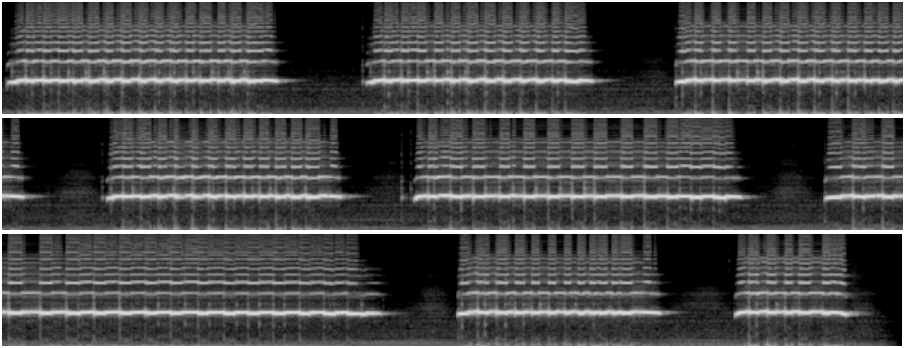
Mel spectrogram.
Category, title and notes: Music > Solo instrument
MUSCWind-Blue Snowball Microphone Recorder, Trills Nicholas Judy TDC
cartoon, recorder, Blue-Snowball, trill, Blue-brand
